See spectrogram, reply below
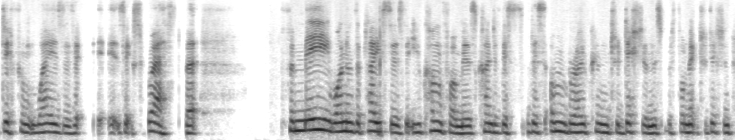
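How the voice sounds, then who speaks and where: A woman hosting an online talk, asking her guest gentle, hesitant questions over a video call. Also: on the low side, steady tone, unhurried, lo-fi sound. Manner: gentle, hesitant, many fillers. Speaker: host. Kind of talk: interview questions.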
